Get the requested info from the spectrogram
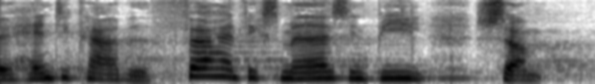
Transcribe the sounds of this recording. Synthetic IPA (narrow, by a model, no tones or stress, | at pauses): ɦænd̥ikʰɑ̈b̥ð̩ˠfɶɐ̰hænfe̝ɡ̥smæð̞ˠæsinb̥ḭːlsɒ̽m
